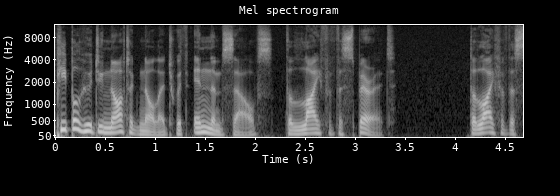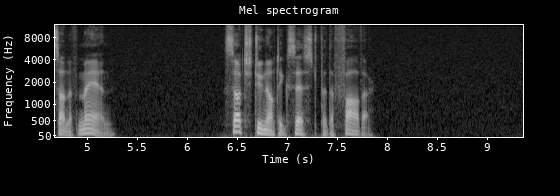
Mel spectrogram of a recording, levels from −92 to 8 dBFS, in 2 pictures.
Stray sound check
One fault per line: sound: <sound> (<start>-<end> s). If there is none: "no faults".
no faults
